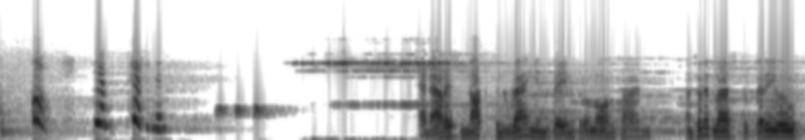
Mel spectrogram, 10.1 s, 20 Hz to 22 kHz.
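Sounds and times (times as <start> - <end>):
high-pitched ringing tone: 2.7 - 7.0.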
